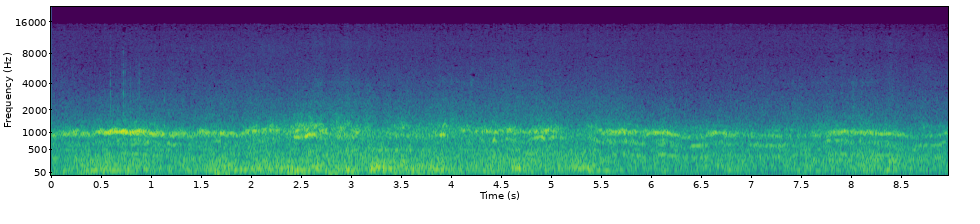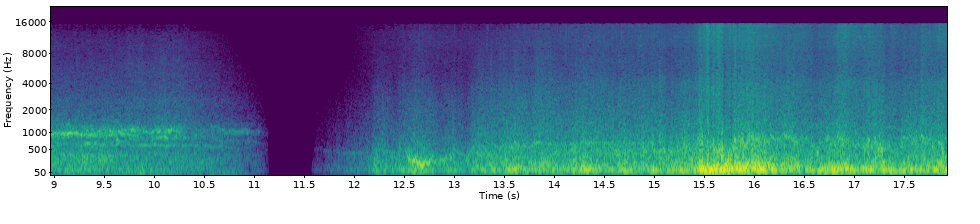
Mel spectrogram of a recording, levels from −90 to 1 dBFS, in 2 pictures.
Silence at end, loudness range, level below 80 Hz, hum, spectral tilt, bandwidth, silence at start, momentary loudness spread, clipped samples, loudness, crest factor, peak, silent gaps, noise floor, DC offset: 0 s; 15 LU; -24 dBFS; none; -7.5 dB/octave; 15.5 kHz; 0 s; 16 LU; under 0.1%; -17 LUFS; 16 dB; 0 dBFS; 11.15-11.56 s; -50 dBFS; 0.3%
